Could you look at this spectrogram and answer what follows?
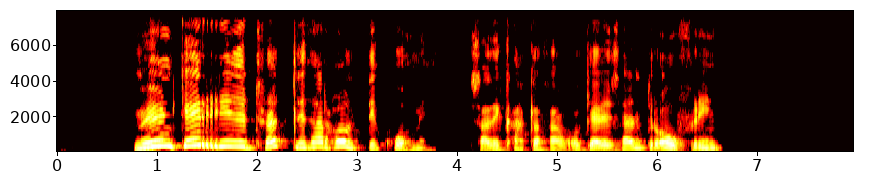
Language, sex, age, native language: Icelandic, female, 60-69, Icelandic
